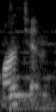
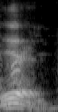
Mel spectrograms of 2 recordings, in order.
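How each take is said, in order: First: The t in the middle is clearly pronounced. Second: The t in the middle is dropped. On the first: This is how people from other areas say it. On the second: This is how South Jersey speakers say it.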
